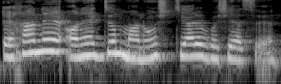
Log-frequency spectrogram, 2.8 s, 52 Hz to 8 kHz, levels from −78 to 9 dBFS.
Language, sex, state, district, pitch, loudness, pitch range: Bengali, female, Assam, Hailakandi, 280 Hz, -12 LUFS, 250-305 Hz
